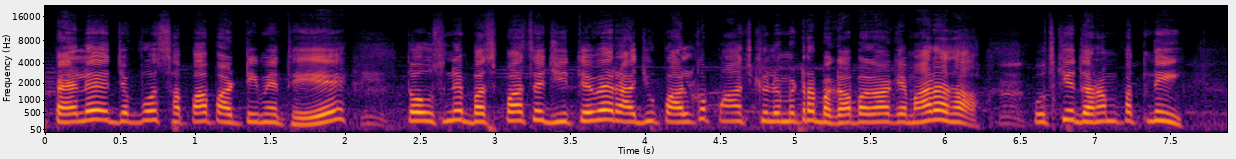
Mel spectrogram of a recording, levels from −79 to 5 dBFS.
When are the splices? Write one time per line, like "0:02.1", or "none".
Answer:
none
